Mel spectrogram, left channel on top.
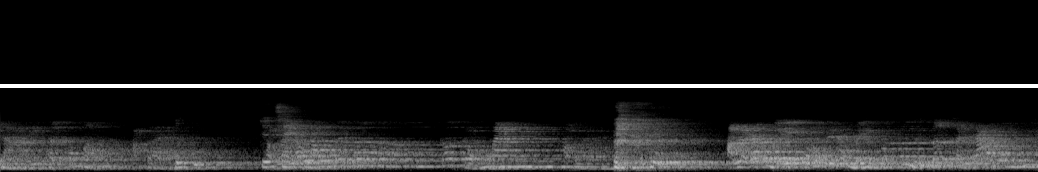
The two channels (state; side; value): silent; left; digital silence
